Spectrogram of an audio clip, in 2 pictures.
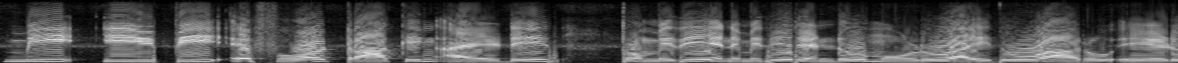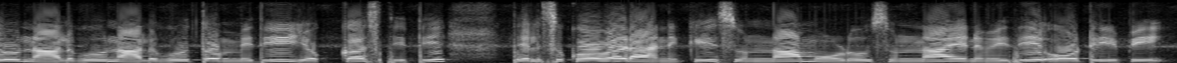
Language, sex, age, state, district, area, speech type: Telugu, female, 30-45, Andhra Pradesh, Visakhapatnam, urban, read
